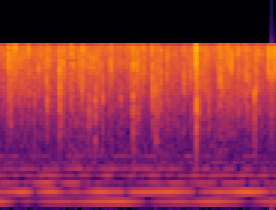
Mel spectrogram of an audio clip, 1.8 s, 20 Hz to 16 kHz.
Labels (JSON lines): {"label": "biophony, midshipman", "recorder": "SoundTrap 500"}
